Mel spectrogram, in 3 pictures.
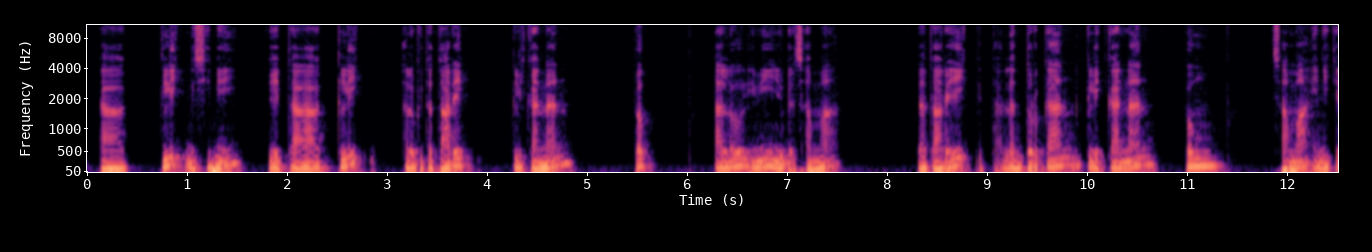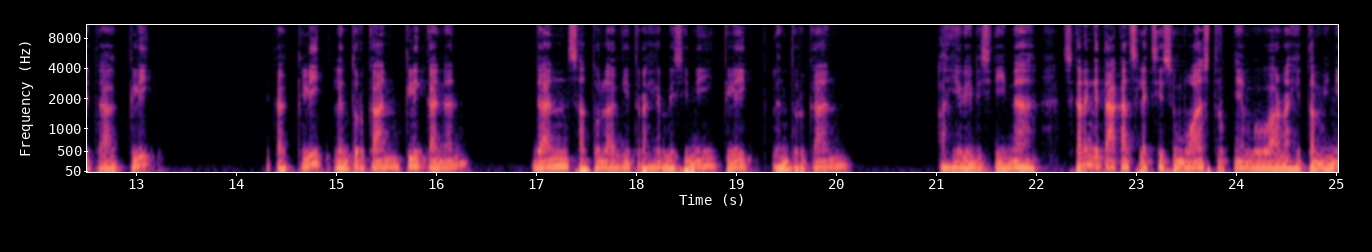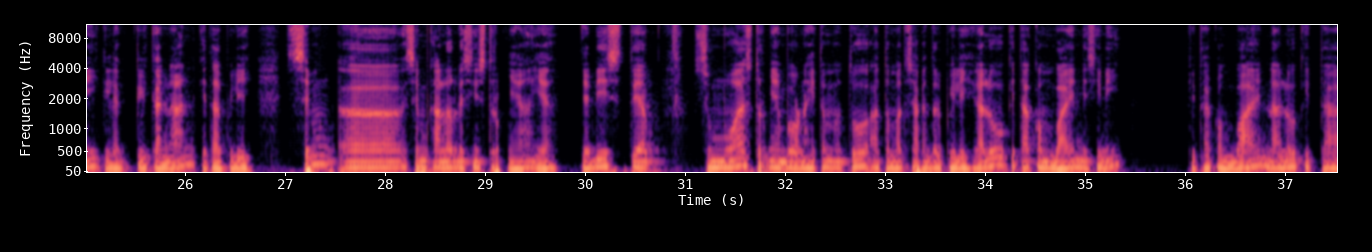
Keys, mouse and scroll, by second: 0.8 click, 2.5-4.9 drag, 6.1 ctrl+scroll up 2, 7.5 click, 8.7-10.2 drag, 10.3 right click, 10.9-11.4 ctrl+scroll down 1, 11.4-12.3 ctrl+scroll up 1, 12.9 click, 14.3-15.5 drag, 15.6 right click, 16.8 ctrl+scroll up 2, 18.0 click, 19.0-20.4 drag, 20.5 right click, 21.8 click, 22.4 ctrl+scroll down 2, 22.9 ctrl+scroll up 2, 24.8 right click, 26.1 click, 29.0 click, 29.8-30.5 ctrl+scroll down 2, 30.5-30.9 ctrl+scroll up 2, 33.2 click, 35.8 click.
